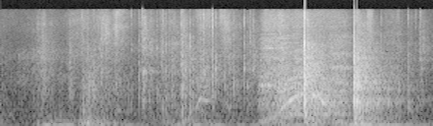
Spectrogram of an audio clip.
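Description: A violin case being shut and stowed in a wardrobe: a few wooden knocks and thuds, then a louder scrape with two sharp knocks about three seconds in.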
